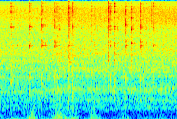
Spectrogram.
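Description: Onions and fresh ginger sizzling in a hot pan for chicken korma, a bright continuous hiss with a few soft stirring scrapes and small clicks, close and fairly loud, no voices.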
